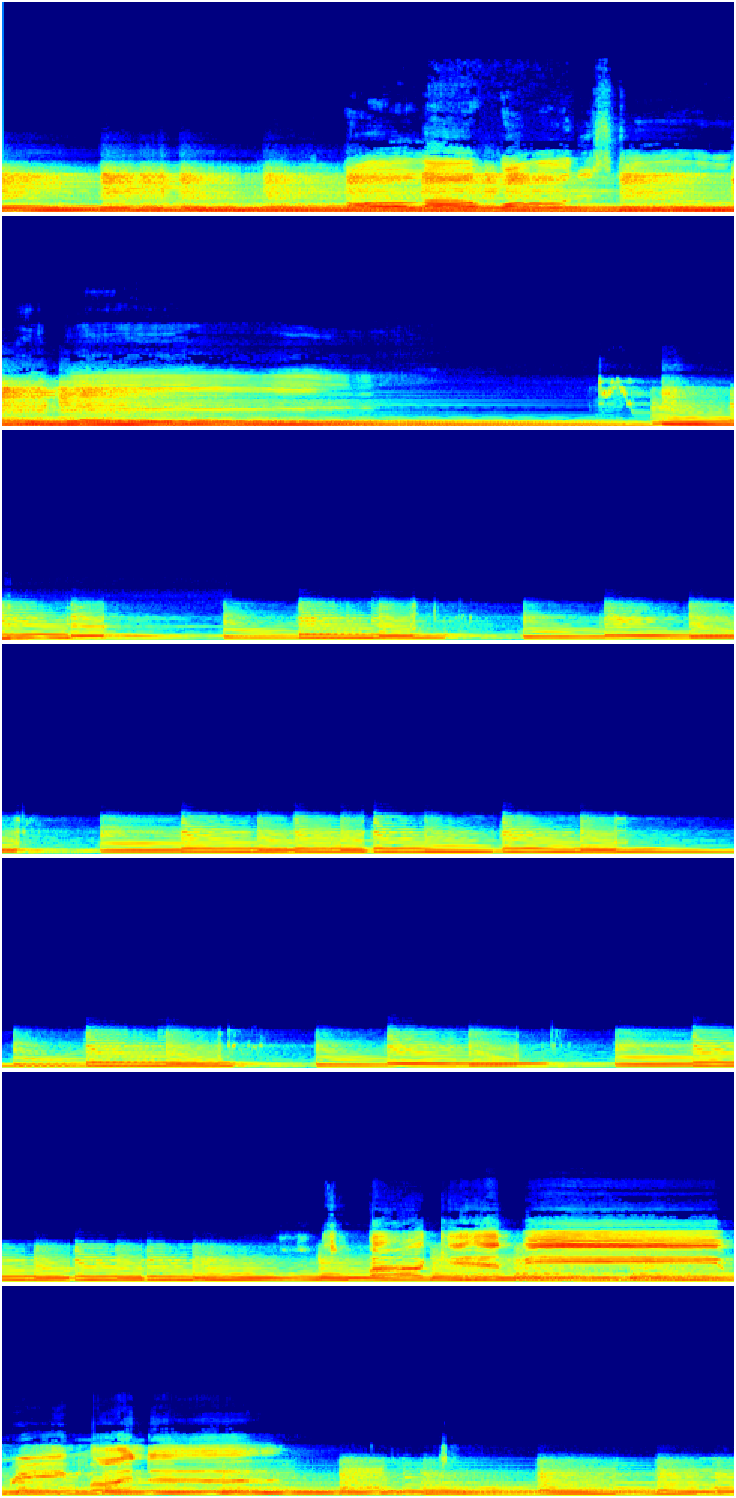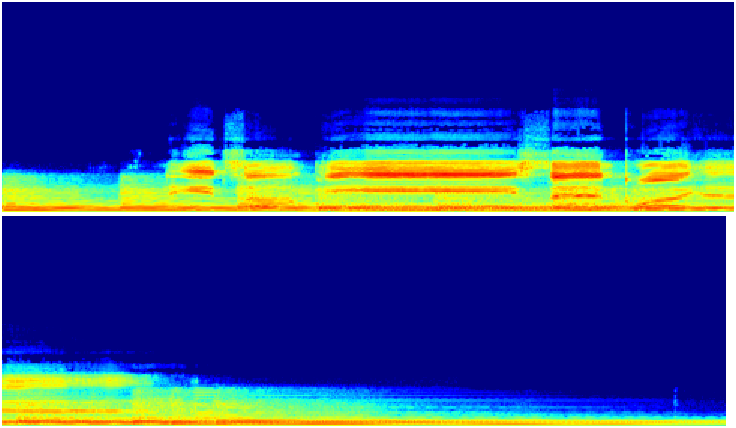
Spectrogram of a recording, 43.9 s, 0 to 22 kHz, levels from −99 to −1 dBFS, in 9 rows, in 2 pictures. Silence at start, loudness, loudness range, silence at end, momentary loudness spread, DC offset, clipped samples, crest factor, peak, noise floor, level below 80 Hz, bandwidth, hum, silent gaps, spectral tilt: 0 s; -20 LUFS; 12 LU; 0 s; 16 LU; under 0.1%; under 0.1%; 20 dB; 0 dBFS; -41 dBFS; -44 dBFS; 9 kHz; none; none; -5.5 dB/octave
